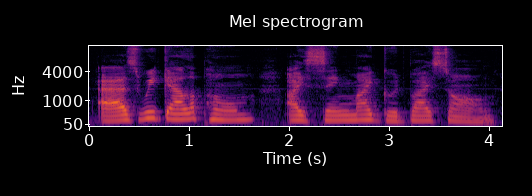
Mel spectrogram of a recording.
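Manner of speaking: slow, gentle storybook reading; reading to children. A narrator's reading. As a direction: read it like a bedtime story to kids. Teacher reads picture book aloud.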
